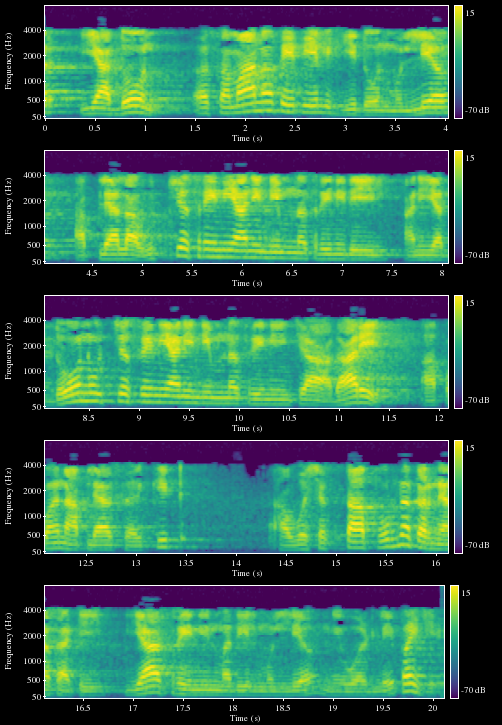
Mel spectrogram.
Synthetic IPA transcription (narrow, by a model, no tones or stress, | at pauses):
əɾjad̪on | əsəmanət̪jet̪iːlɦiːd̪onmuljə | a̰pljalautːɕəsɾeniːaɽ̃inimnəsɾeniːd̪eiːl | a̰ɽ̃ijad̪onutːɕəsɾeniːaɽ̃inimnəsɾeniɲt͡ɕjaːd̪ʱaɾea̰pənapljasəɾkiʈ | aʋəɕək̚t̪apuɾɳəkəɾɳjasaʈiːjasɾeniŋməd̪ʱiːlmuljəniʋəɽlepaɦid͡ʑḛ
